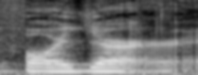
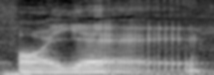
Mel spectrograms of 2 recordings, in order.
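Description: First: Foyer is said the way Americans say it. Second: Foyer is said the non-American way. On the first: The speaker calls it wrong. "It is not called a foyer" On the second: The speaker calls it right. "It is a foyer"

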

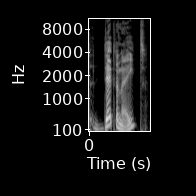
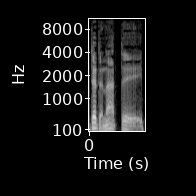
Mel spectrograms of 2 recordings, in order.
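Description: First: It is pronounced the English way. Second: It is pronounced the Spanish way.

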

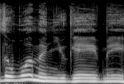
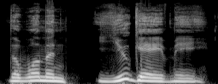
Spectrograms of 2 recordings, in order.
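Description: First: The emphasis falls on the word woman. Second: The emphasis falls on the word you. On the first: The woman is to blame. "they almost always read it like this" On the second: The one who gave her is to blame. "What if you read it this way?"

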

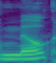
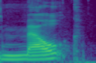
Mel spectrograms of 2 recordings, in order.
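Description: First: The vowel is a short 'ih' sound. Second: The vowel is a short 'eh' sound. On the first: "Like when she says milk" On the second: "she says melk"

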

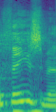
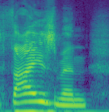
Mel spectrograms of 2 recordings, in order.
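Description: First: The name does not rhyme with Heisman. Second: The name rhymes with Heisman. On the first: This is the name's original pronunciation. "His name is Joe Theismann" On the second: This pronunciation was adopted for publicity. "so it would rhyme with the Heisman"

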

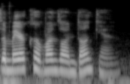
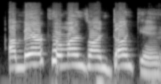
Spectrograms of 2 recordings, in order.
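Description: First: It is said at normal conversational volume. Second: It is said at its loudest, almost shouted.

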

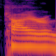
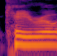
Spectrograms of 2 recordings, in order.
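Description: First: Cairo is said the usual Egyptian way. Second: Cairo is said the Illinois local way. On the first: It names the city in Egypt. "So it's Cairo, Egypt" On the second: It names the town in Illinois. "They say Cairo, Illinois"

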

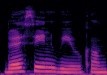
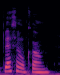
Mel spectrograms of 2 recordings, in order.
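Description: First: The word will is said in full. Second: Will is contracted and merged into the name. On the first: "we don't usually say" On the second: "just say"

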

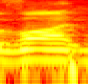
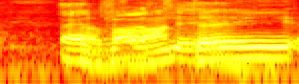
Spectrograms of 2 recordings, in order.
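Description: First: The name ends without an extra final syllable. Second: The name ends with an extra 'ay' syllable. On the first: The speaker calls it right. "I'm going to get his name right" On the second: The speaker calls it wrong. "the PA announcer at Sheridan never got it right"

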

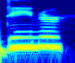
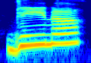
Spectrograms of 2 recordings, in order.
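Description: First: The name ends in a British-style 'er' sound. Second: The name ends in a plain 'a' vowel.

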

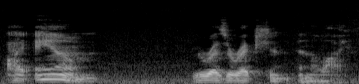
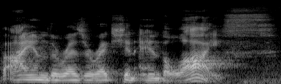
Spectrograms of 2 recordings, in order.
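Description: First: The stress is on the word am. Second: The stress is on the word life. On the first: It is a present reality, not a future one. "it's not a future, it's a present reality" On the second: The point is the life; the resurrection is only the first step. "but he really wants to stress the life"

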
